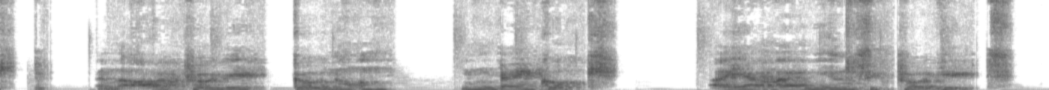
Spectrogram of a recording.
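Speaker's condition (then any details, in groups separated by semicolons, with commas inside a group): Cerebral palsy, severe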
